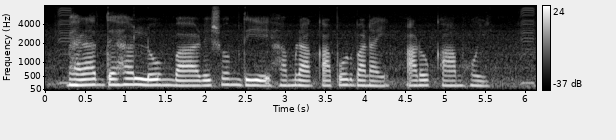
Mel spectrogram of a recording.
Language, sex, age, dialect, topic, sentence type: Bengali, female, 18-24, Rajbangshi, agriculture, statement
